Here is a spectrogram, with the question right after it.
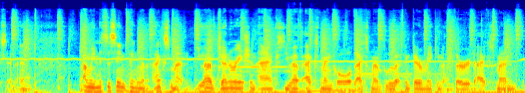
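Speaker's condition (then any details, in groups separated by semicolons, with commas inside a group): No condition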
